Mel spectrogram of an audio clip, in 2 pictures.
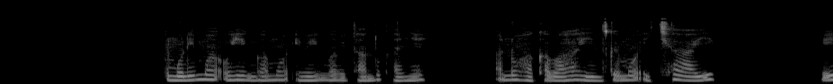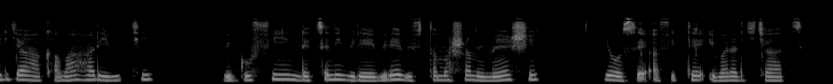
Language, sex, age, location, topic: Kinyarwanda, female, 36-49, Kigali, agriculture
